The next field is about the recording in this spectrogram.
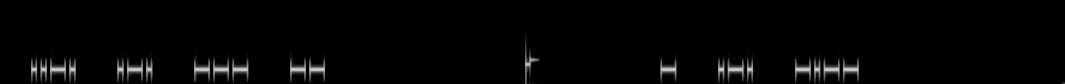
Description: Morse code, heard as a keyed tone, about 25 wpm, spaced as for 14 wpm, 690 Hz. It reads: FROM TRY
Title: 3x Character Spacing - Top 200 Words - 25wpm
